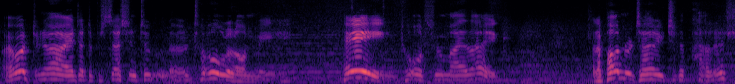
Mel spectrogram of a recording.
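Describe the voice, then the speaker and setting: Brief: a man playing a stern, pompous old male pontifex for a tabletop game, formal archaic delivery, slightly raised pitch. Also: very animated, a little slow, a bit bright, soft background music, poor audio. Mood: weary. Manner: formal archaic speech, haughty and accusing.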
